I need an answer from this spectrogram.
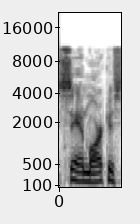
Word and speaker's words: San Marcos: Let's go to Michael in how do you pronounce that? Is that San Marcos, Texas?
